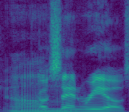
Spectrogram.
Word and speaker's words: Sanrio: Hello Kitty Sonori. Extended... Hello Kitty Extended Universe. HKEU. Yeah, I don't like Animal Crossing that much. – Sanrio.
